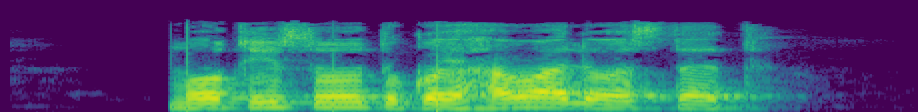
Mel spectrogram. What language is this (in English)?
Yidgha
